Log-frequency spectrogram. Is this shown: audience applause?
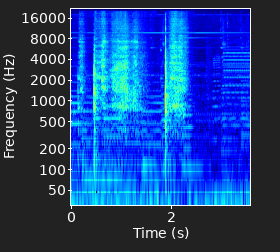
no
